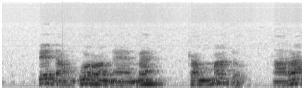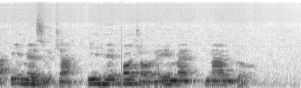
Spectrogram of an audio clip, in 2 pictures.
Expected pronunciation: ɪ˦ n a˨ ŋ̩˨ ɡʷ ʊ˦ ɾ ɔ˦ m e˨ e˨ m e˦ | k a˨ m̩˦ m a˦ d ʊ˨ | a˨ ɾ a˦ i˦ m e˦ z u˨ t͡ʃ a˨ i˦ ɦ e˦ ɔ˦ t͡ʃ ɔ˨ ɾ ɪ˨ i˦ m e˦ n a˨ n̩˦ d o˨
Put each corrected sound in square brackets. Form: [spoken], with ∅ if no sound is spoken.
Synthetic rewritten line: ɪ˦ [d] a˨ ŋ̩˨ ɡʷ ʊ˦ ɾ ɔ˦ [n] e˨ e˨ m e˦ | k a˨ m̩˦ m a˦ d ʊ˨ | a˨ ɾ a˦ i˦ m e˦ z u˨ t͡ʃ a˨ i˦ ɦ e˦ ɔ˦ t͡ʃ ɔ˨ ɾ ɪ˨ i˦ m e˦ n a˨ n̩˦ d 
